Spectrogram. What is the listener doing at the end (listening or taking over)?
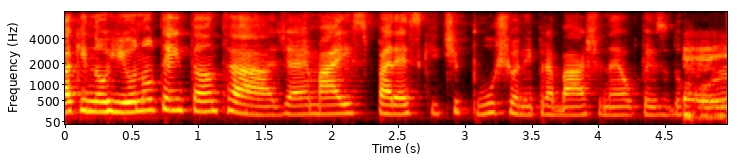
taking over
